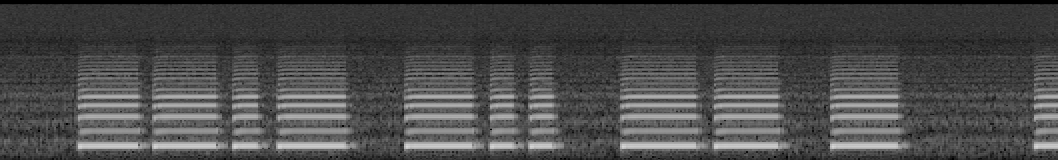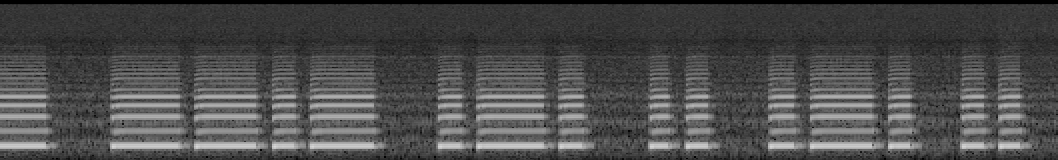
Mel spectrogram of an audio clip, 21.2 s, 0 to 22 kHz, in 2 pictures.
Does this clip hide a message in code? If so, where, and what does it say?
Yes: Morse code (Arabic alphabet) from 0.7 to 20.8 s, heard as a horn, hand-sent with a straight key, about 6 wpm. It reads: قدمت تقريري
